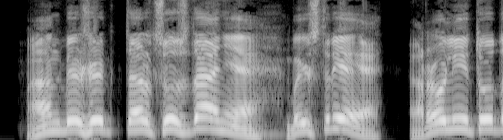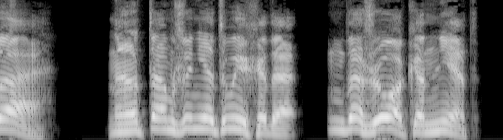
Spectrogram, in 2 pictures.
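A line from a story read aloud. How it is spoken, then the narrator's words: Urgent shout. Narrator (Russian): Выкрикнул курильщик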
